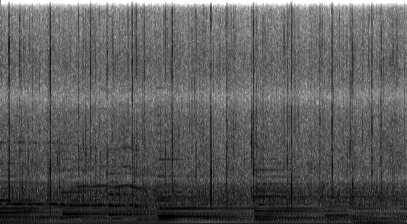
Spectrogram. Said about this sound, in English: Come on, let's give God a big clap and thank him.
